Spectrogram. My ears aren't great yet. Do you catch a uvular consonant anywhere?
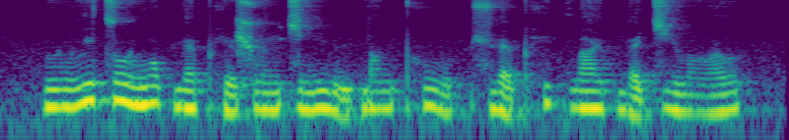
no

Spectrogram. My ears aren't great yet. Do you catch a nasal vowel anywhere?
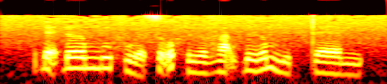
no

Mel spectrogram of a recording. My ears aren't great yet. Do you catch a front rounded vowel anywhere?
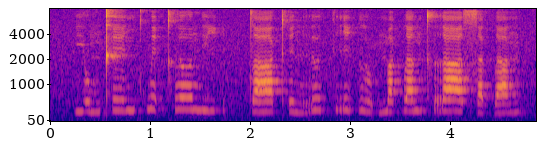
no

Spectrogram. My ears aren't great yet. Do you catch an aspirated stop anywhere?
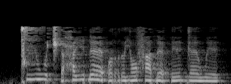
no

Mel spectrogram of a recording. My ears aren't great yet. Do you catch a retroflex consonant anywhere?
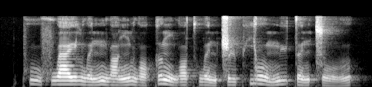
yes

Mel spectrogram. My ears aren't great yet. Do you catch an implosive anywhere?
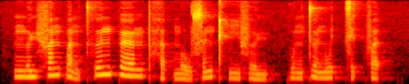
no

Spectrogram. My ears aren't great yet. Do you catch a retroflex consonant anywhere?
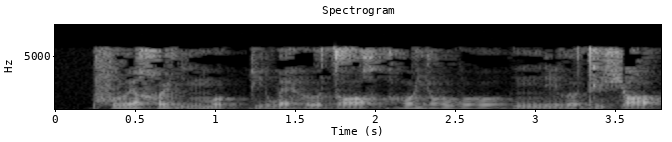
no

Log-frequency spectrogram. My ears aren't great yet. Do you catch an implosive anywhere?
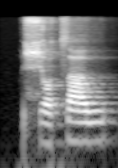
no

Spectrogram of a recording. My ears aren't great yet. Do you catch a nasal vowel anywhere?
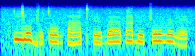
no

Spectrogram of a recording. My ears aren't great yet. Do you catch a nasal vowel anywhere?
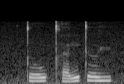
no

